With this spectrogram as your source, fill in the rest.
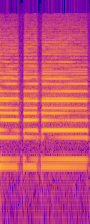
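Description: A car horn honks in three loud, steady blasts close by, separated by short gaps, with the last blast held longest.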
